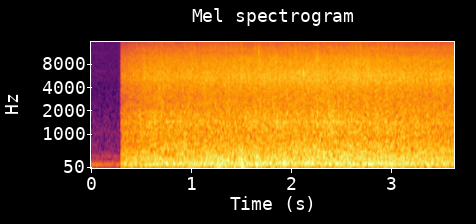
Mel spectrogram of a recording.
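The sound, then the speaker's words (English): A heavy Arizona monsoon rainstorm starts abruptly after a brief quiet moment, then holds as a loud, dense, steady roar of rain with a low rumbling undertone of thunder. No voices are heard. “You can feel when a monsoon storm is coming.”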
